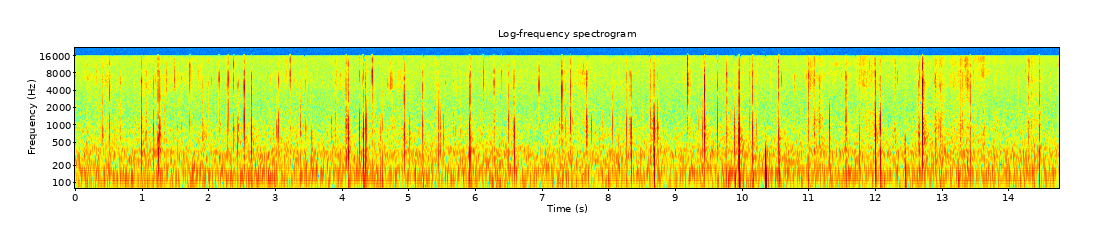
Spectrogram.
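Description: Long nails scratch and tap the surface of a pink plastic eye mask filled with gel beads. The result is a quiet, irregular patter of short, crisp clicks and scratchy rustles, sharp and bright at the top, over a soft, steady low background murmur.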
